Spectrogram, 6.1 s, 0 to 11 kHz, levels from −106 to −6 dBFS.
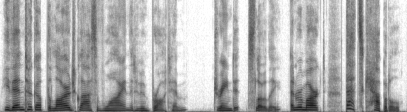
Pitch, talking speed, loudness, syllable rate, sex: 195 Hz, 205 wpm, -21 LUFS, 5.4 syllables/s, female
